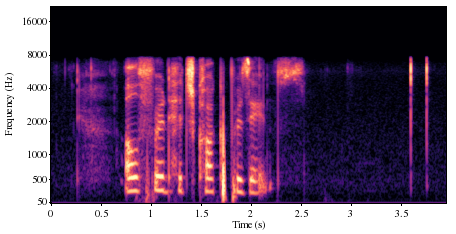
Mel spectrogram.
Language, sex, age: English, female, 19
